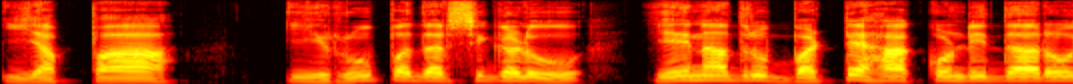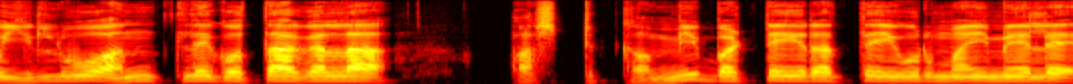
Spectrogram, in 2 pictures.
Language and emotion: Kannada, disgusted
